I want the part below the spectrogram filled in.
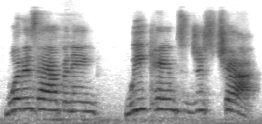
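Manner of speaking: high startled whoa; alarmed calming. Acted. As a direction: plead for calm, startled. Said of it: "I'm primarily going".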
